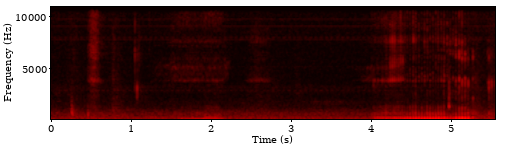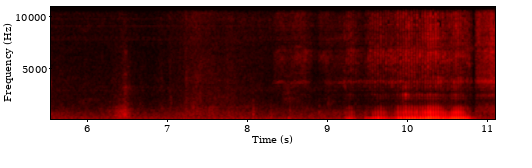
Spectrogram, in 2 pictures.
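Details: Low rumbling snore bursts from a sleeping female bulldog, some loud and rattling, against room noise; she is sometimes very loud; snoring.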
